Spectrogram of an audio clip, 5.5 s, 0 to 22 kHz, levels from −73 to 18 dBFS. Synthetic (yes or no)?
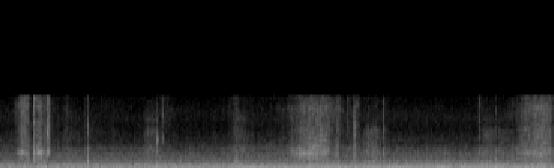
no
